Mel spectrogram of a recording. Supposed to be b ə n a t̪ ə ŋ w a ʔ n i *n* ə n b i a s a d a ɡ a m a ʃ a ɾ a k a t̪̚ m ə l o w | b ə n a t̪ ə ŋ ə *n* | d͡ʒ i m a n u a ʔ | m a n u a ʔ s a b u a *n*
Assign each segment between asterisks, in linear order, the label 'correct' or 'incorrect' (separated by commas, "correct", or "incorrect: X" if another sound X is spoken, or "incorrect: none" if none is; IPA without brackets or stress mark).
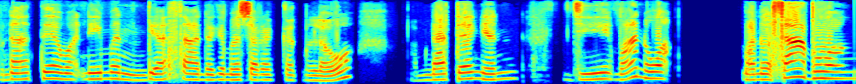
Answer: incorrect: m, correct, incorrect: ŋ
